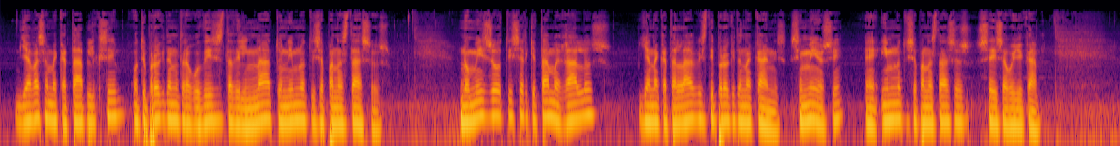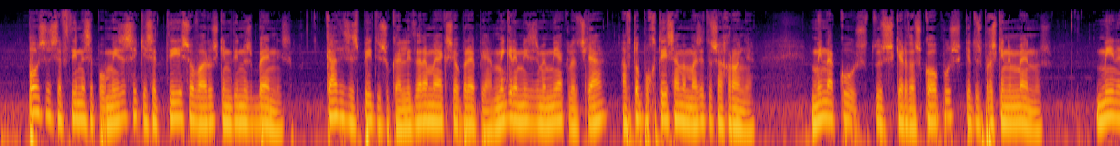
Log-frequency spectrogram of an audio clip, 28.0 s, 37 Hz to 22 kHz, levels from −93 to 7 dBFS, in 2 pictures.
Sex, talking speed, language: male, 140 wpm, Greek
